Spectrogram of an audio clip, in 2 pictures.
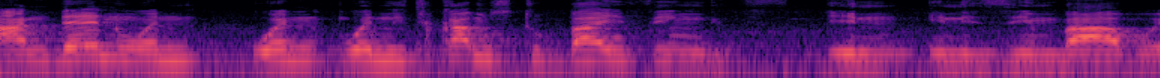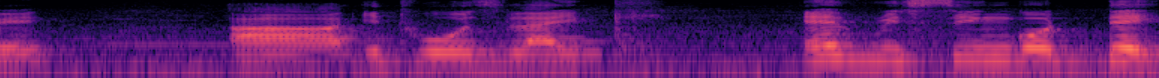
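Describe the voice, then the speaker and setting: The speaker has a Ugandan accent and a bright, sharp tone. The pace is fairly slow, with ordinary pitch variation. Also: man. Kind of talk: casual talk to camera.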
